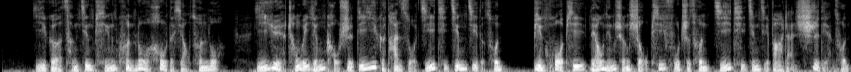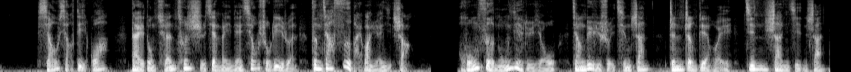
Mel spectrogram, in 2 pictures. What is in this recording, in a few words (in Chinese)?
纪录片风格试音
